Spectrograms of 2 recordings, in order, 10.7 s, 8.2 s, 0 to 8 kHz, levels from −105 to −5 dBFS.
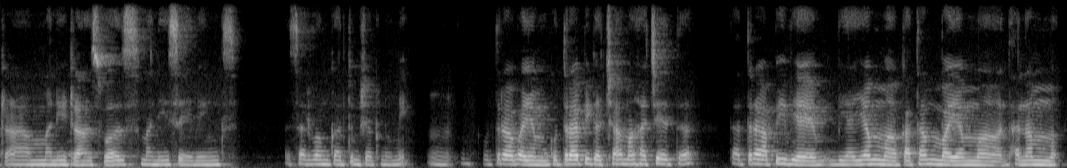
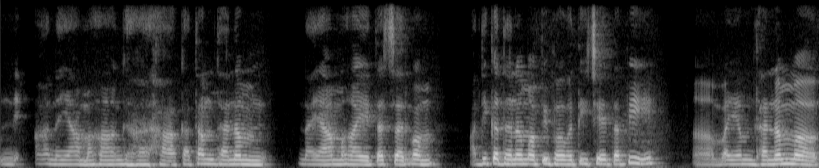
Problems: none marked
